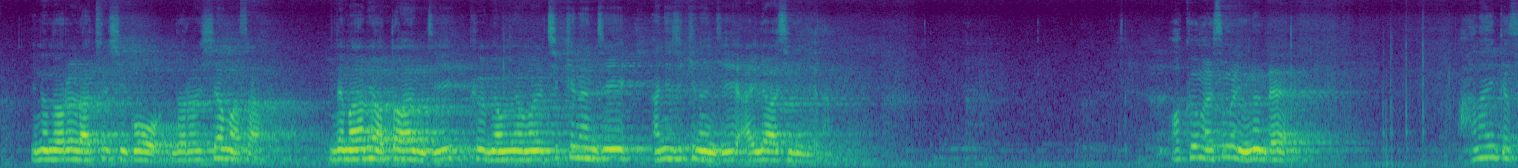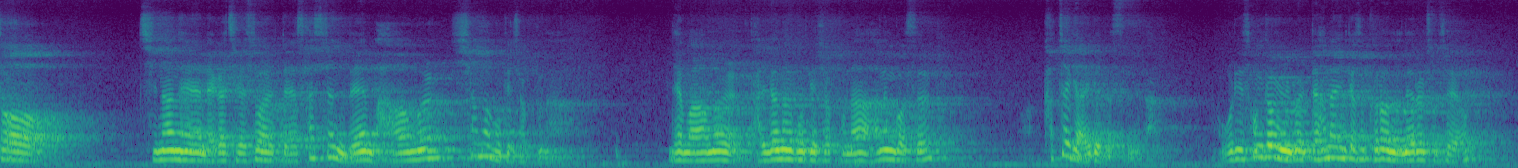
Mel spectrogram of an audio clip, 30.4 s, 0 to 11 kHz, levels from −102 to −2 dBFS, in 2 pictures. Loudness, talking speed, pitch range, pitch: -24 LUFS, 245 characters per minute, 115-185 Hz, 165 Hz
